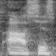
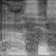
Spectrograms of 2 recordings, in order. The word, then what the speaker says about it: Arceus: of arceus and it's arceus by the way that's how you pronounce it that's how the japanese commercials pronounce it and you might have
